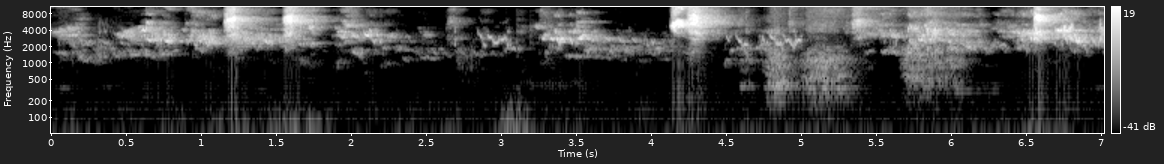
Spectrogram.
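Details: Pet budgerigars, more than one, giving a chattering warble of buzzy, scratchy notes mostly high-pitched, broken by loud sharp chirps around one, one and a half, four and six and a half seconds, with quieter rasping passages between.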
